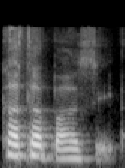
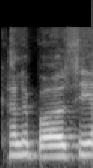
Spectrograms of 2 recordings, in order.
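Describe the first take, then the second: First: Katabazi with a clear t in the middle; corrected name. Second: Kalabazi with an l in the middle; mispronounced name. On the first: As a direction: say Katabazi, t not l. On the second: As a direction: say Kalabazi, l sound not t. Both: Real, not acted. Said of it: "It's Katabazi".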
